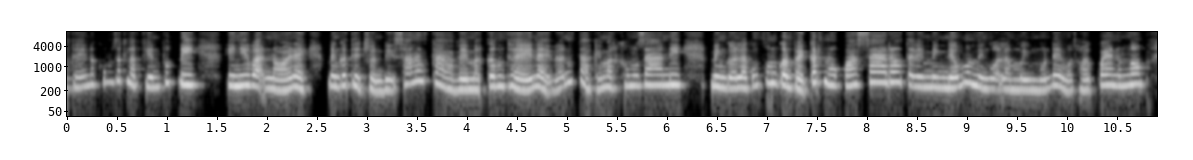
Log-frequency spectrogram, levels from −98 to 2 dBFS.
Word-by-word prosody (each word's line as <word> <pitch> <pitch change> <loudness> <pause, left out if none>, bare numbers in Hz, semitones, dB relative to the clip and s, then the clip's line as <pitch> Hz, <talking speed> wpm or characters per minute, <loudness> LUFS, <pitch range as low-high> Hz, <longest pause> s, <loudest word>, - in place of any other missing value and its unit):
thế 250 +3 -6
nó 305 - -5
cũng 360 0 -10
rất 395 -1 -7
là 310 - 0
phiền 255 -2 -1
phức 350 +3 -7
đi. 300 -2 +3 0.3
Thì 285 - +2
như 290 +2 +4
bạn 265 -4 +2
nói 220 0 +1
này, 255 -3 +3 0.2
mình 270 -2 +1
có 290 - +1
thể 275 - +1
chuẩn 225 -5 -3
bị 210 0 -1
sẵn 325 +3 -5 0.2
cả 290 -10 -1
về 220 0 +3
mặt 220 0 -1
câm 270 0 +1
thế 230 -6 +2
này, 240 -8 0
lẫn 245 - -3
cả 255 - -2
cái 230 +1 -5
mặt 260 -1 -2
không 285 +2 -3
gian 300 0 +1
đi, 305 0 +3 0.3
mình, 270 -3 +2
gọi 245 0 +2
là, 245 - +4
cũng 275 +4 -6
không 340 -1 0
cần 290 -4 +6
phải 225 -4 +4
cất 360 - +1
nó 295 -5 +1
quá 285 +2 +1
xa 360 +3 +2
đâu, 365 0 +1
tại 290 -3 -1
vì 260 - +1
mình 255 -1 -1
nếu 245 0 +5
mà 350 - -1
mình, 260 -7 +2
gọi 230 - -4
là, 225 - -3
mình 215 -1 -2
muốn 215 +2 -4
để 290 -2 +1
một 205 - -3
thói 210 0 -4
quen, 300 0 +1
đúng 280 +2 -2
không? 315 +1 +2
275 Hz, 330 wpm, -23 LUFS, 235-300 Hz, 0.3 s, cần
